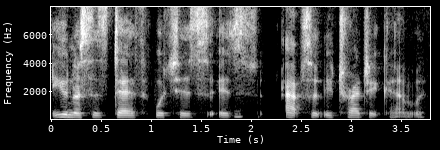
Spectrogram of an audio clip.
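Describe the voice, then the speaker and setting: A woman interviewer asking questions in a slow, thoughtful way, restating what she has heard. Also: deep voice, fairly even intonation.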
